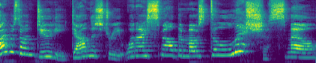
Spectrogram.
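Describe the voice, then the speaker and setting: Using a put-on character voice, a woman sounds squeaky at an extremely high pitch, with very wide pitch swings and a moderate pace. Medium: read story.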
